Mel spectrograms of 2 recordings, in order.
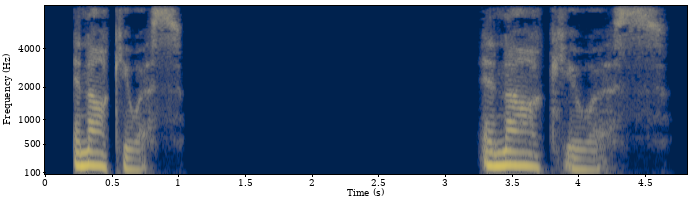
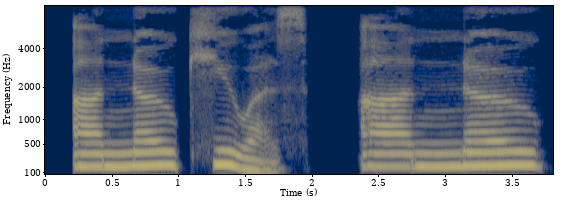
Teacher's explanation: US uses na. UK uses no. Watch that middle sound.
